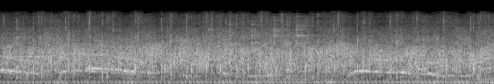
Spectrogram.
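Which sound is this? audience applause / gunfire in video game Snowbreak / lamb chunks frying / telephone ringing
audience applause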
